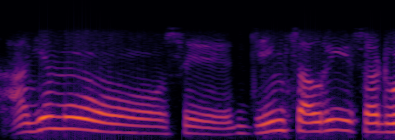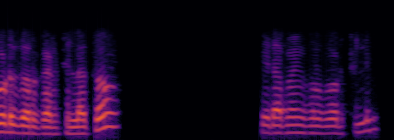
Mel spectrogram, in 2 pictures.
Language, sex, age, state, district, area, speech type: Odia, male, 18-30, Odisha, Bhadrak, rural, conversation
